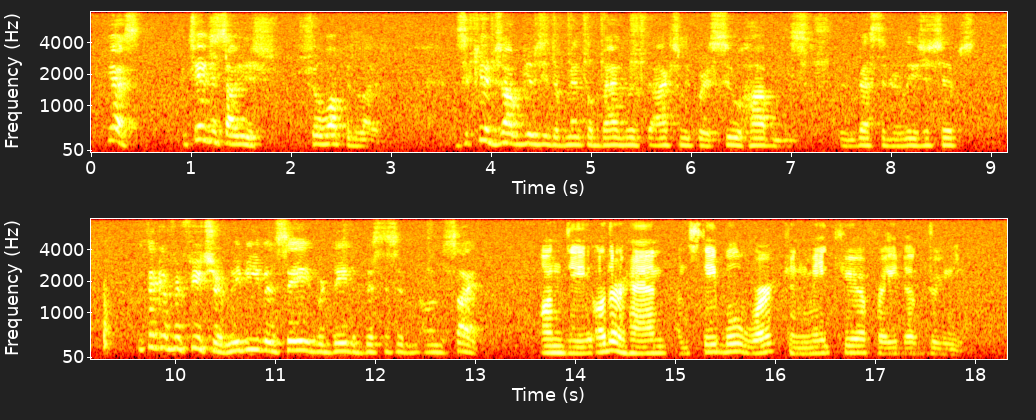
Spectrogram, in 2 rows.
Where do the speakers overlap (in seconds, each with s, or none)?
none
